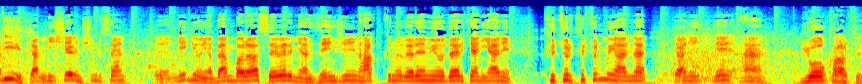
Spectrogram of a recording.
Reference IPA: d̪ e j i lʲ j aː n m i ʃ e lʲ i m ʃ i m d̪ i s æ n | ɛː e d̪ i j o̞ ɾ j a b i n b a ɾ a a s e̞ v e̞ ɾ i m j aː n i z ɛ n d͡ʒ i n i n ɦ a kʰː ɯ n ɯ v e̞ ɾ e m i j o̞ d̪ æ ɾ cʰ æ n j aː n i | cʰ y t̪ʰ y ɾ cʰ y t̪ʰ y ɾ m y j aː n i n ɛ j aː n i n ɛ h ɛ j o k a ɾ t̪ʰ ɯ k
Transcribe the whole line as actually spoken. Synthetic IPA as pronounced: d̪ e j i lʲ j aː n m i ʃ e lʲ i m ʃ i m d̪ i s æ n | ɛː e d̪ i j o̞ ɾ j a b æ n b a ɾ a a s e̞ v e̞ ɾ i m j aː n i z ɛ n d͡ʒ i n i n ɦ a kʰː ɯ n ɯ v e̞ ɾ e m i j o̞ d̪ æ ɾ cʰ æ n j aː n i | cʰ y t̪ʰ y ɾ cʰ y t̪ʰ y ɾ m y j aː n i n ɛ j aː n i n ɛ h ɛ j o k a ɾ t̪ʰ ɯ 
